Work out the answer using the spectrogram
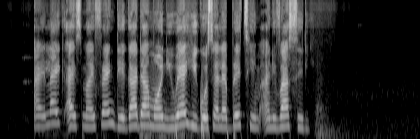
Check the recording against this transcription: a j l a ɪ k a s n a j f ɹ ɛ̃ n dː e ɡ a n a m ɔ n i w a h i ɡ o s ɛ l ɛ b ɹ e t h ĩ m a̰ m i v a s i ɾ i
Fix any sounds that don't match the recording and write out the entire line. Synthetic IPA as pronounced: a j l a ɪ k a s m a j f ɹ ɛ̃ n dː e ɡ a d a m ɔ n i w ɛ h i ɡ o s ɛ l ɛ b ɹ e t h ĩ m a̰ n i v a s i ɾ i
